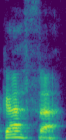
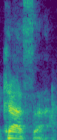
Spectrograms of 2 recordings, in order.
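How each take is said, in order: First: Caza with a lisped th, like "katha"; Castilian caza. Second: Casa with a clear s, like "kasa"; Latin American casa. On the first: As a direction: say caza the Spanish way, th in the middle. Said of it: "This means that caza". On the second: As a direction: say casa with a plain s, no th. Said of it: "sound the same in Latin America, like casa". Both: Shown as a demonstration.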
